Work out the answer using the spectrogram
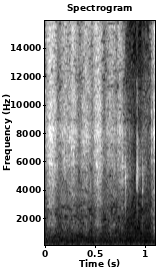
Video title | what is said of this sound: आत्ता घरीच बनवा सीक्रेट ताज्या मसाल्यातला पुण्याचा फेमस लक्ष्मीनारायण चिवडा l अजिबात नरम पडणार नाही | असा खुळखुळ आवाज आला पाहिजे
